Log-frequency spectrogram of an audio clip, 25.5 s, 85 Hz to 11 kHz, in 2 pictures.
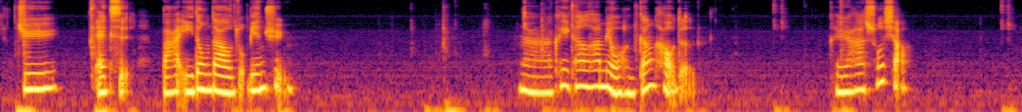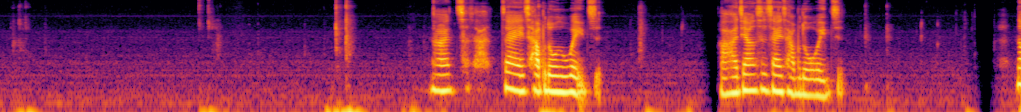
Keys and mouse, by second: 0.2 g, 1.2 x, 2.8 click, 3.3 shift+middle click, 5.5 alt+a, 7.2 ctrl+z, 8.5 s, 9.6 click, 10.4 g, 12.5 click, 12.9 s, 15.2 click, 17.0 alt+a, 19.5 a, 21.8 middle click, 23.5 middle click, 24.8 Tab.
